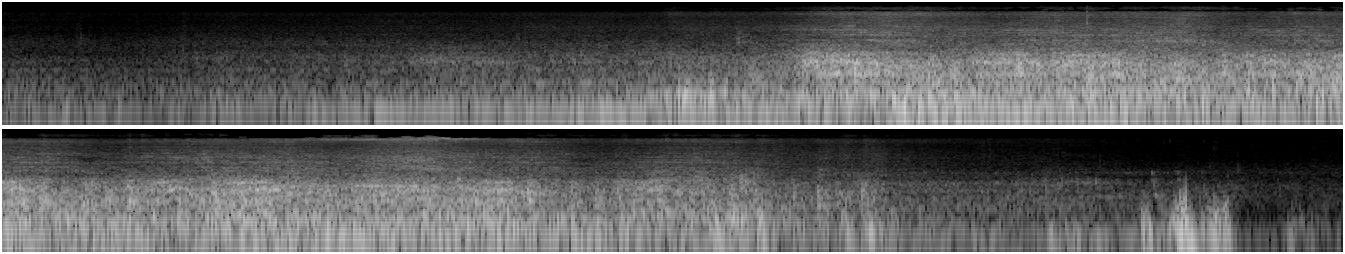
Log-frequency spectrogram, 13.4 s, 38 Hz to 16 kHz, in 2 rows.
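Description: Hull Trains Class 802 passenger train passing over a level crossing: a rising rush as it approaches, loud running and wheel-on-rail noise for about seven seconds, then fading away. A few sharp thumps near the end.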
